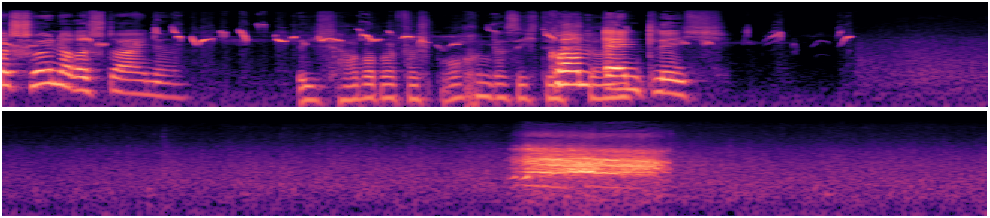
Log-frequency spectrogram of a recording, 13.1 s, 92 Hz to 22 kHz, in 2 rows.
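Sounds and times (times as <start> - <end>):
speech: 0.0 - 1.4, 2.0 - 5.3
water or surf noise: 5.7 - 13.1
man screaming in agony: 10.0 - 11.1.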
